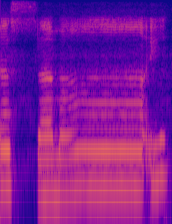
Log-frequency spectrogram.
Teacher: سین جو ہے ہمیشہ سیٹی کی آواز دیتا ہے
